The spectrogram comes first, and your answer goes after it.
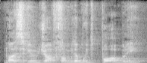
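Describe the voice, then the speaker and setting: Talking fast in a flat delivery, a man in his thirties who pastors in Bahia, Brazil, preaches and recounts his testimony with emphatic pleading. When he grows emotional his voice drops low and soft, and the space around him is reverberant.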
